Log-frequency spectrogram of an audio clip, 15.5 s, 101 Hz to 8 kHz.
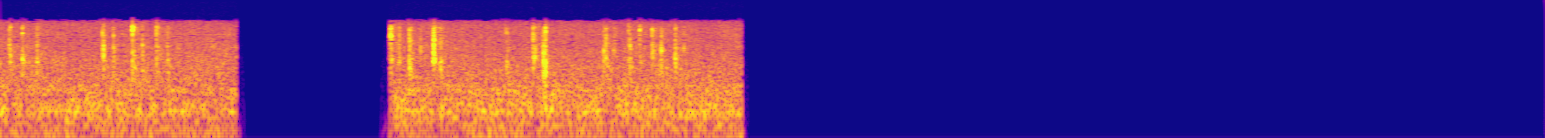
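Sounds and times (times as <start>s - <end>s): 
computer keyboard typing: 0.0s - 1.8s, 3.9s - 6.9s.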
